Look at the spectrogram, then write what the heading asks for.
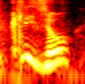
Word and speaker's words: Clueso: Voilà, ça s'écrit Clueso, mais ça se dit Clizo.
